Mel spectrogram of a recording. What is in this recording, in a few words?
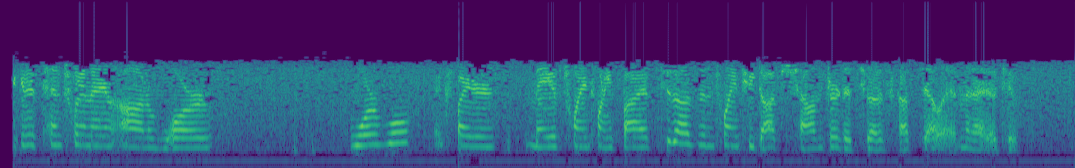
Highway Patrol, Phoenix Metro West Area, scanner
